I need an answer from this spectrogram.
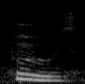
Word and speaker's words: whose: category this week and it's who's you can see as that silent e but it does not make the o say its own name so it's just whose um so as you're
